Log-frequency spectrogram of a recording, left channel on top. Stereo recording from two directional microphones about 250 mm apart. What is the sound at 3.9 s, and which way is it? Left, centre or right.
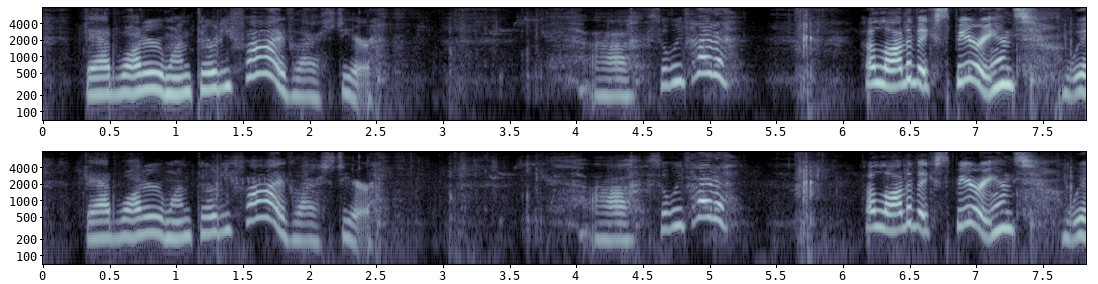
Speech, left.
